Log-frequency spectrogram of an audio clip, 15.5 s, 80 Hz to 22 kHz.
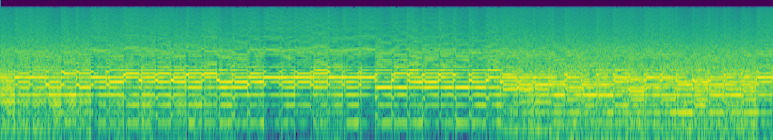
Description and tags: Sounds produced tapping with my finger nail on the strings of an electric guitar, with lots of distortion applied. Recording was done with an Edirol UA25 audio interface. Can be looped. This set of samples are tagged 'anger' because you can only produce this furious sound after sending a nearly new microphone by post to someone in France, then learning that the parcel was stolen somewhere, and that you've lost 200 Euros. As it happened to me!
(Ok, I'll write it in Spanish for the sake of Google: Esta serie de sonidos llevan la etiqueta 'ira' porque uno los produce cuando mandas un microfono por correo a Francia, roban el paquete por el camino y te das cuenta de que Correos no indemniza por el robo y has perdido 200 Euros. Como me ha pasado a mi)
distortion, anger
